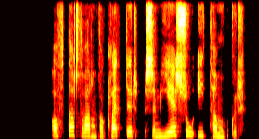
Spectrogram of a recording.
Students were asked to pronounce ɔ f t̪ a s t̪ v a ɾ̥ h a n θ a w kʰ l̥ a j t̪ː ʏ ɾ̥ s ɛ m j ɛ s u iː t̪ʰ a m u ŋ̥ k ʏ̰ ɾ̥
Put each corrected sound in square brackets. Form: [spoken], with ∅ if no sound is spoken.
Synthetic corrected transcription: ɔ f t̪ a s t̪ v a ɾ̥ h a n θ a w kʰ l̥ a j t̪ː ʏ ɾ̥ s ɛ m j [ɛː] s u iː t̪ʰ a m u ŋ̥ k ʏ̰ ɾ̥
